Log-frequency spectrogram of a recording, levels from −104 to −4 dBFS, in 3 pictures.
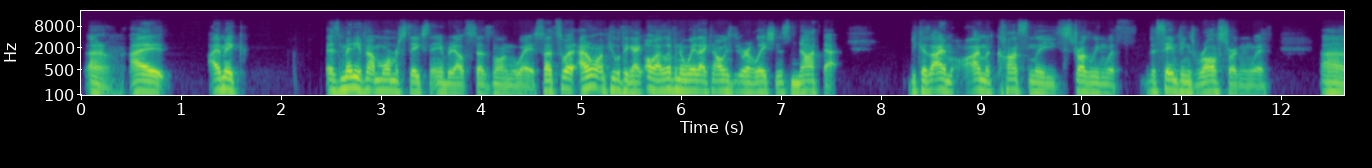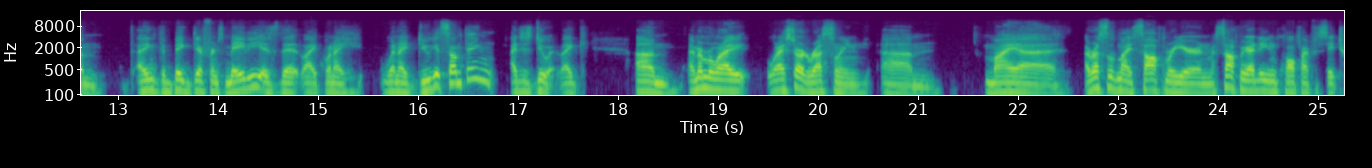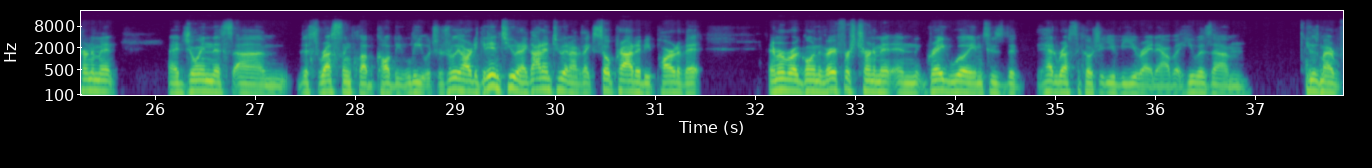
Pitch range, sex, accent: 105-135 Hz, male, American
